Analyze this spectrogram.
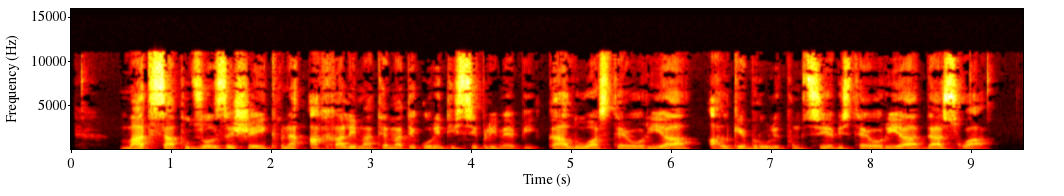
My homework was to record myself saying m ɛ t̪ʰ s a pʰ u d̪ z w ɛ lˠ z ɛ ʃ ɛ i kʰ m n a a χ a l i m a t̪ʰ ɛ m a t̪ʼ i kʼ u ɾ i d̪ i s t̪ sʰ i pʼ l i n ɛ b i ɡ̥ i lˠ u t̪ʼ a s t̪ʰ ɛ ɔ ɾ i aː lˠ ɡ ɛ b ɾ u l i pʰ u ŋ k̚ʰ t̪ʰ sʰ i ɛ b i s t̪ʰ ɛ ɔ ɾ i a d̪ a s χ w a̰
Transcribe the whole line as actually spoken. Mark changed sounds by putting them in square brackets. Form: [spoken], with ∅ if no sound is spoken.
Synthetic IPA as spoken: m [a] t̪ʰ s a pʰ u d̪ z w ɛ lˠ z ɛ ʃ ɛ i kʰ m n a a χ a l i m a t̪ʰ ɛ m a t̪ʼ i kʼ u ɾ i d̪ i s t̪ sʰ i pʼ l i n ɛ b i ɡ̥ [a] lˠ u [∅] a s t̪ʰ ɛ ɔ ɾ i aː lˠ ɡ ɛ b ɾ u l i pʰ u ŋ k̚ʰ [t̪] sʰ i ɛ b i s t̪ʰ ɛ ɔ ɾ i a d̪ a s χ w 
